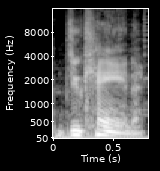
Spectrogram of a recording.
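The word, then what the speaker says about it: Duquesne: Pronounced Dukane. Gotcha. Thank you. Yeah, I I knew it was a little bit of a different pronunciation.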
